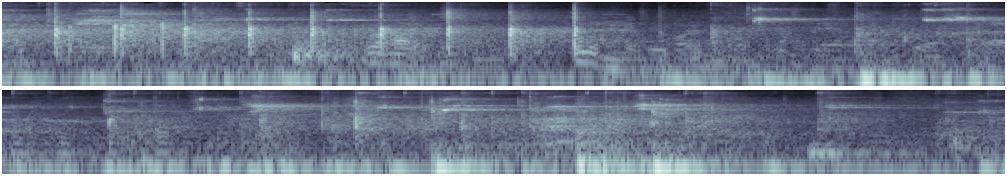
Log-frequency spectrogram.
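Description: Table tennis ball clicking sharply off paddles and table: a quick run of clicks in the first three seconds, then a sparser rally.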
